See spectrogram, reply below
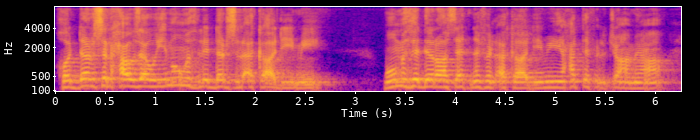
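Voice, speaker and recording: Emphatic high-voiced cleric. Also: male voice, steady tone, vocal fry, warm tone. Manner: emphatic and repetitive, with rhetorical questions; slows down to stress key phrases. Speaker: seminary teacher and cleric. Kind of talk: lecture of advice to seminary students.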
